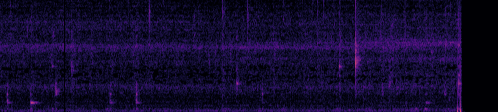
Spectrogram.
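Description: Faint trickle of a thin stream of tap water from a bathroom faucet running into a sink, with scattered small ticks and drips. It cuts off abruptly near the end.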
